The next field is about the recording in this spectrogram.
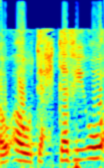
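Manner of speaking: usual speaking voice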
